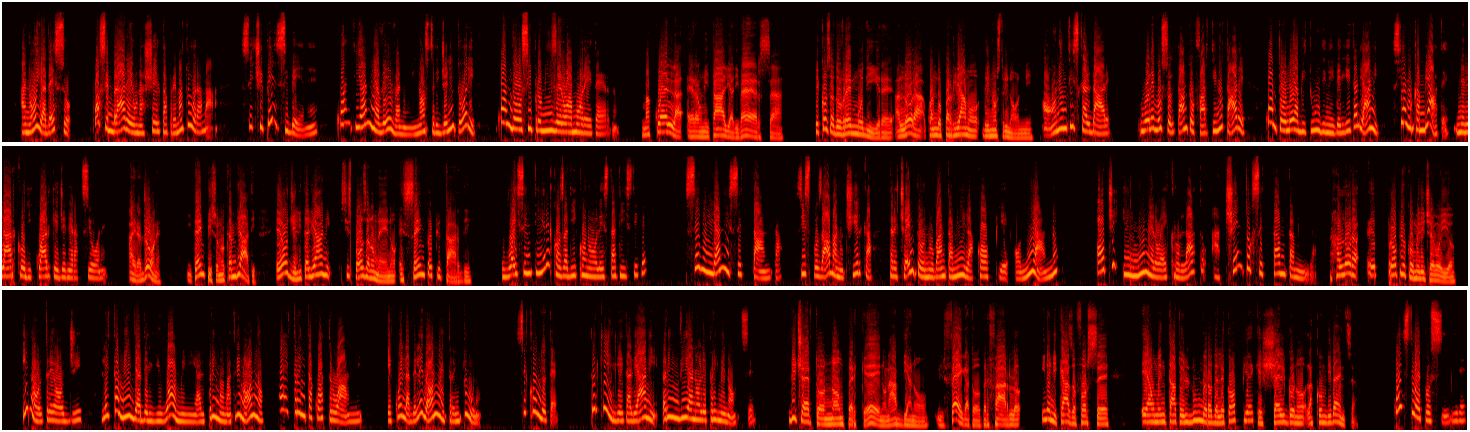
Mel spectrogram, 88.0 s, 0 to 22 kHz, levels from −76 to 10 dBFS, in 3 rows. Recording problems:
distortion; heavy; 16% of the sound clipped

